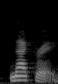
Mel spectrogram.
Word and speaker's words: nacre: coating it with multiple layers of, can you pronounce that? Nacre, thank you.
